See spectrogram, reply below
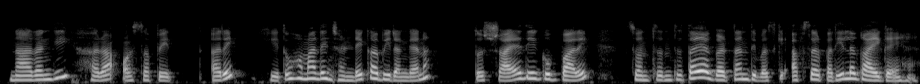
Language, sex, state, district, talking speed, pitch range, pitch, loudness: Hindi, female, Bihar, Jahanabad, 190 wpm, 190-260 Hz, 210 Hz, -22 LUFS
